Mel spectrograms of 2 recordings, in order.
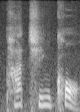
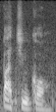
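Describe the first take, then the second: First: The word starts with a breathy, aspirated consonant. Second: The word starts with a tense, unaspirated consonant. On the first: This follows the original title. "어쨌든 원어대로 따라가야 되겠죠" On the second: This is how it is said in Japanese. "일본말로 빠찡꼬라 그러죠"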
